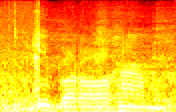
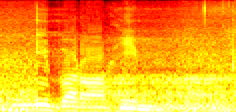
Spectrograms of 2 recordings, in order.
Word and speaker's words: Ibrahim: nama itu muncul apa ibraham boleh juga dibaca Ibrahim waid yarfau ibrahimul qawaida Minal Baiti wa Ismail jadi namanya boleh disebut dengan lahjah dengan pelafalan Ibrahim atau ibraham sementara saudara kita yang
